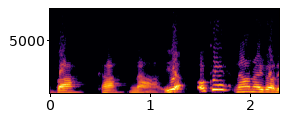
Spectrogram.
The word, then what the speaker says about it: Bacchanal: So Vico, Kevin said Vico, Bacchanal is pronounced Bacchanal.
